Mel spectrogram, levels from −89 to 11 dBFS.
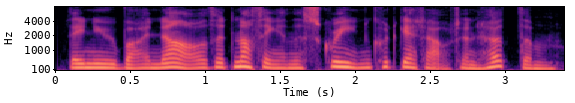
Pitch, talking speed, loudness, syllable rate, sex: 180 Hz, 265 wpm, -16 LUFS, 5.0 syllables/s, female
